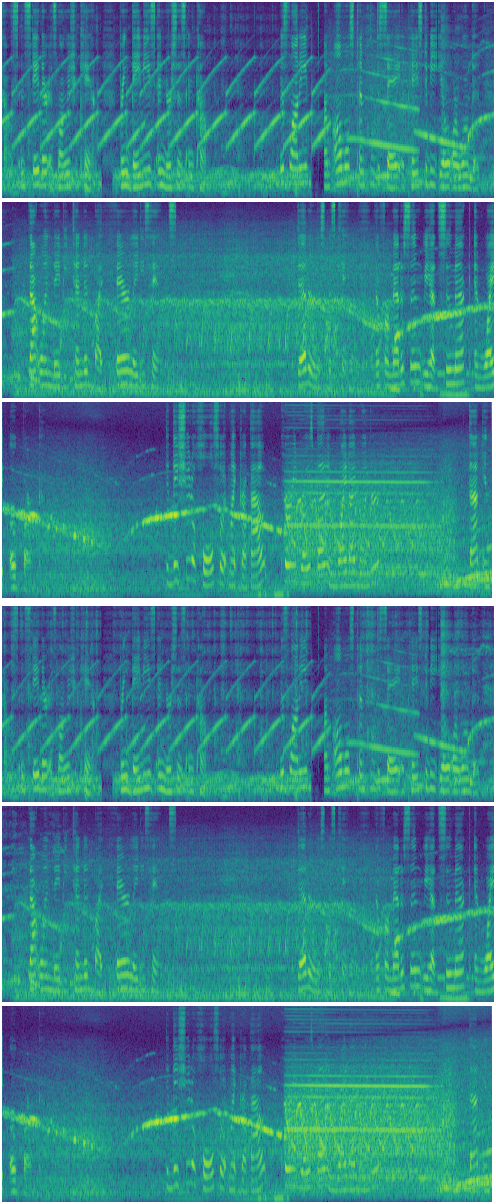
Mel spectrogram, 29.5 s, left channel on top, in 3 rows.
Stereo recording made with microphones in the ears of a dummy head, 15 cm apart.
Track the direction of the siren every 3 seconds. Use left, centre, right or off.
left, left, left, left, left, left, left, centre, right, right.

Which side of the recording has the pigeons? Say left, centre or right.
right.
